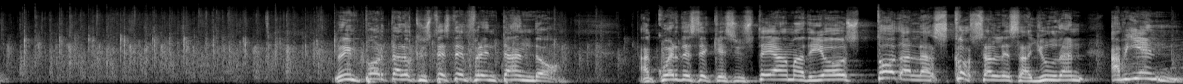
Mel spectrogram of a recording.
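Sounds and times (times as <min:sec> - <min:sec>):
audience applause: 0:00.0 - 0:07.0
speech: 0:03.4 - 0:05.8, 0:06.4 - 0:11.8.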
